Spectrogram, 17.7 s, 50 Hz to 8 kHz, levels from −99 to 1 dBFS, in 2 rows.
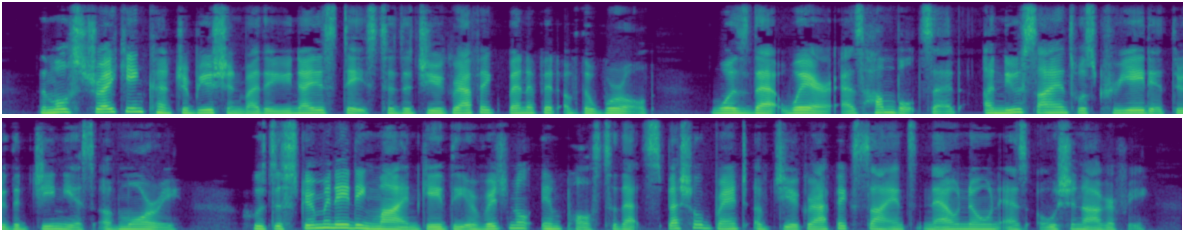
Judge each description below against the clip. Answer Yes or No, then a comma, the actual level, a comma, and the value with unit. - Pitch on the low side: No, medium, 160 Hz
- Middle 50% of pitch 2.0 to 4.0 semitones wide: Yes, average, 3.3 semitones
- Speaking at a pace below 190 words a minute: Yes, average, 170 wpm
